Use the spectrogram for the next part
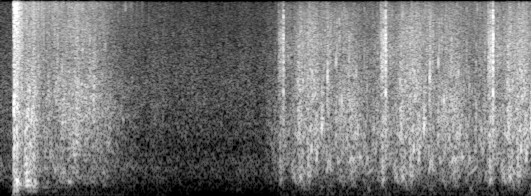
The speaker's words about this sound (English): It's only a fishing boat. How far can she go?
